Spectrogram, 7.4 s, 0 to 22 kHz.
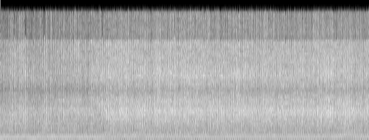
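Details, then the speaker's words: Husqvarna Z4822 zero-turn mower twin engine: steady buzzy idle with slightly uneven beat, running on its own without choke. Right side seems not firing; owner suspects a carb issue, jets need cleaning. "Does not feel like the right side is firing though, so we may have a little bit of a carb issue on the right side. They just need a good clean of the jets."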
